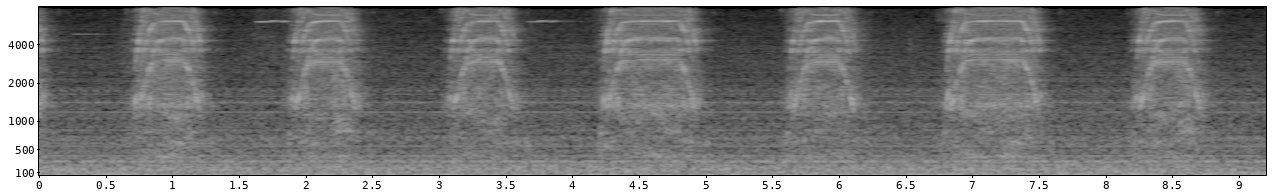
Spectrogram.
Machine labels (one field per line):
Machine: slide rail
